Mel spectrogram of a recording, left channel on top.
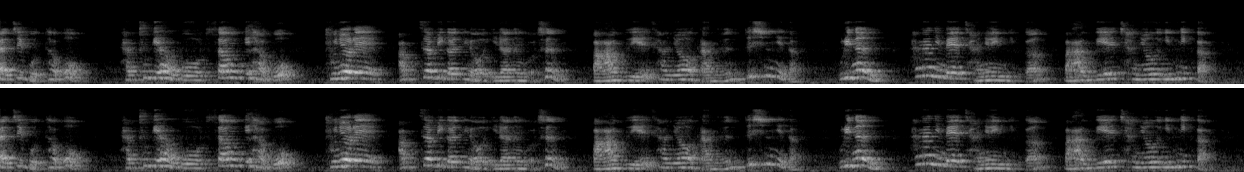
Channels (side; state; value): both; normal; correlation 0.92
